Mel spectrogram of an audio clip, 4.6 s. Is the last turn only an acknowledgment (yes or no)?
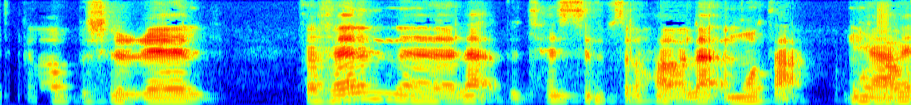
no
